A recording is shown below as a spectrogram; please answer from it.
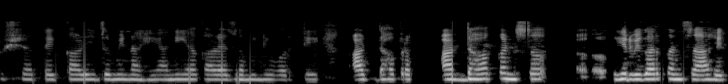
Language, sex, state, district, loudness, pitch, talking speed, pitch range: Marathi, female, Maharashtra, Pune, -24 LUFS, 230 Hz, 155 wpm, 225-245 Hz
